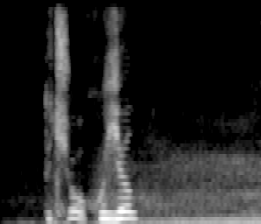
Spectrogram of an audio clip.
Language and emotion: Russian, angry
